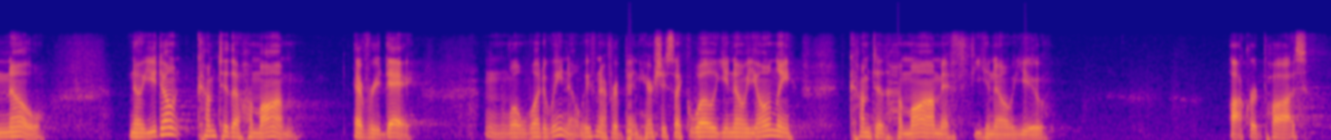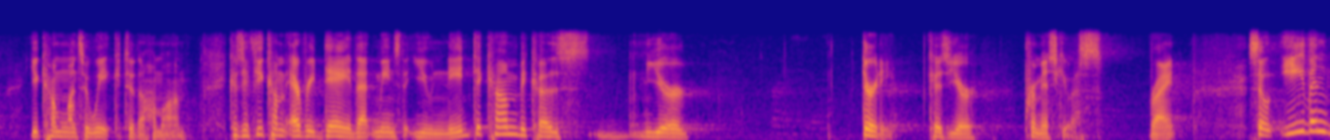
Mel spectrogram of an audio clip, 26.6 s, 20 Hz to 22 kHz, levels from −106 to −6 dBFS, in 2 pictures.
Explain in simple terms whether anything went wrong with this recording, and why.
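A few hiccups. There's a repeated buffer at 6.28 to 6.32 s, at 8.94 to 8.98 s (between "only come to the" and "if you know") and at 10.25 s. Fresh audio arrived late, so the same 10.7 ms slice, which fits a 512-sample buffer, replayed back to back. You hear a quick stutter or buzz.

There's also short concealed packet loss at 7.49 to 7.53 s (between "like well you know" and "only come to the") and at 13.95 to 14.01 s. About 20 and 40 ms of audio went missing on this call path. The receiver filled each gap by extending the preceding sound, which leaves a brief smear.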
